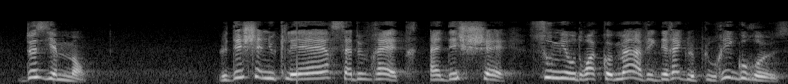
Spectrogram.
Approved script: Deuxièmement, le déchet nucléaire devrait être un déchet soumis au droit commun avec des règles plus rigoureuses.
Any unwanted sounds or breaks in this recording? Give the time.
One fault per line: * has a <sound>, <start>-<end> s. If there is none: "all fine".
all fine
